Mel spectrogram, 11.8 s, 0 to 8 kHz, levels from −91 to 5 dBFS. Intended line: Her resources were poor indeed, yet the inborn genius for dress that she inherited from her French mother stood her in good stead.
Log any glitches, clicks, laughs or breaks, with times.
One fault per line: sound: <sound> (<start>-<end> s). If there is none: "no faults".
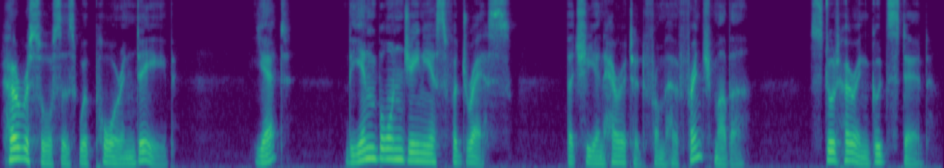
no faults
